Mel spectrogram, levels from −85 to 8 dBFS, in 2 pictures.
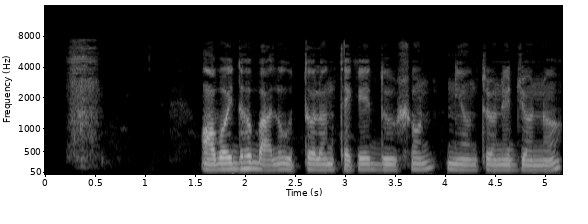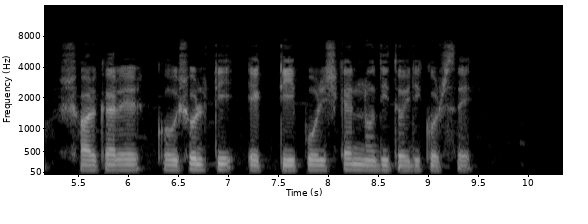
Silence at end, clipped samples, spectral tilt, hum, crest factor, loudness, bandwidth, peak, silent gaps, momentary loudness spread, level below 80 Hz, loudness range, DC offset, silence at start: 0.9 s; under 0.1%; -6 dB/octave; none; 20 dB; -33 LUFS; 7.8 kHz; -12 dBFS; 0.86-1.04 s, 1.20-1.25 s; 12 LU; -72 dBFS; 4 LU; under 0.1%; 0.25 s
